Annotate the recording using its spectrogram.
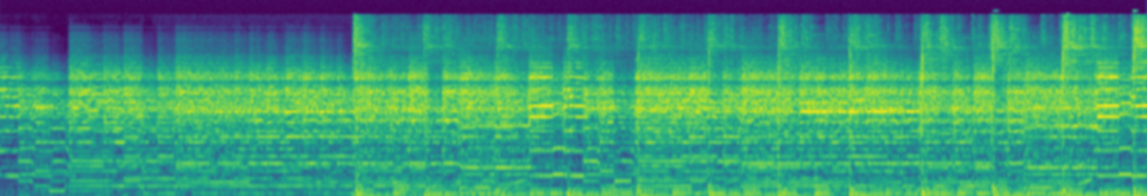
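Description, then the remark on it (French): A music track with heavily distorted, effects-laden guitars, played as a musical break in a discussion; a thinner intro swells into a loud, dense full-band section a few seconds in and stays driving. Nobody speaks. “Eh bien, nous allons faire une pause musicale avant de poursuivre notre discussion.”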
